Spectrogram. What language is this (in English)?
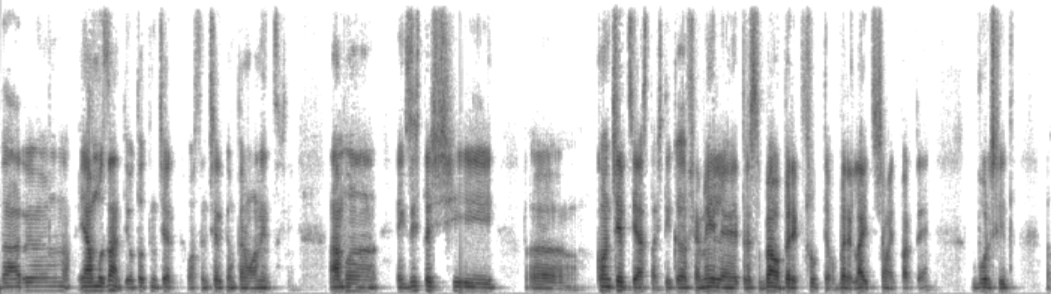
Romanian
